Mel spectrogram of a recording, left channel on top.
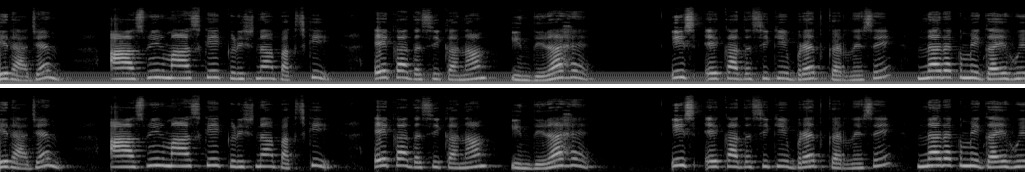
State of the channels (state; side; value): noise; left; hum, 11 dB below the sound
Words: राजन, आश्विन मास के कृष्णा पक्ष की एकादशी का नाम इंदिरा है। इस एकादशी के व्रत करने से नरक में गए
